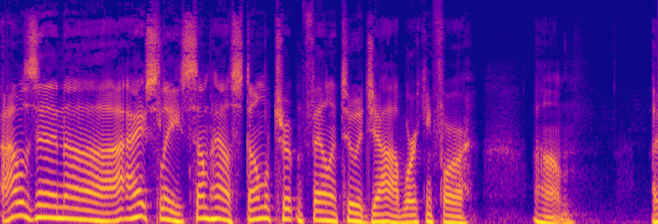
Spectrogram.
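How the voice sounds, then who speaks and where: Lively intonation is heard at a moderate pace on a very clean recording with a silent background. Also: man. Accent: Mississippi. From Mississippi. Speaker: novelist. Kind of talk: radio interview. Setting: studio.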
